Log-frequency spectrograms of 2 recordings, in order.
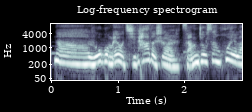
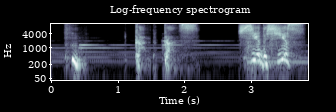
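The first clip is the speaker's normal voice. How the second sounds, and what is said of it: Quiet muttering. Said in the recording (Chinese): “小声嘀咕了一句”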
